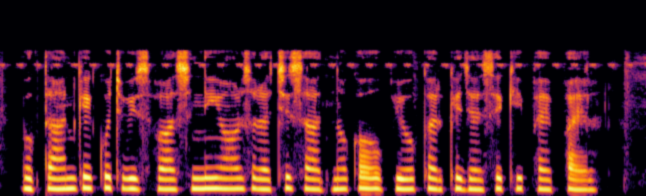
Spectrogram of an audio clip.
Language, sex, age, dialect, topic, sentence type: Hindi, female, 18-24, Awadhi Bundeli, banking, statement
